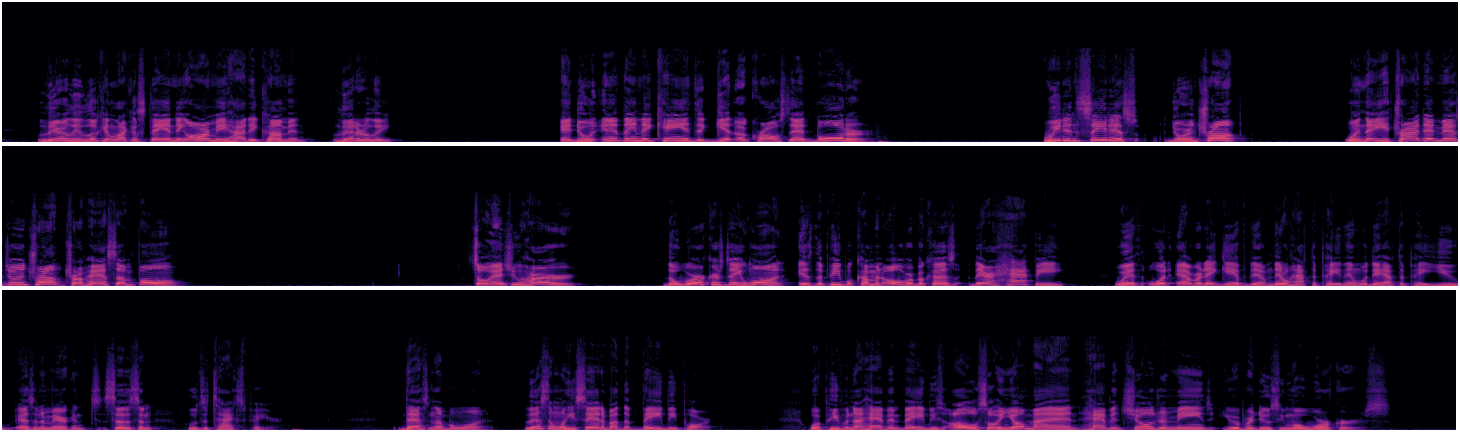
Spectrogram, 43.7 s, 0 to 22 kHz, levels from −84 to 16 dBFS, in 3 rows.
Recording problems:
none

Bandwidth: 14.5 kHz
